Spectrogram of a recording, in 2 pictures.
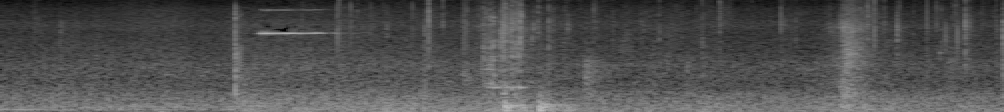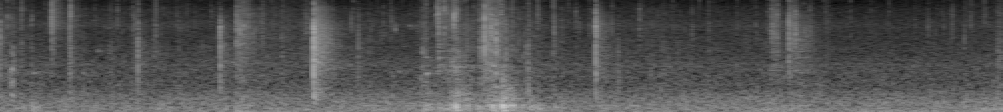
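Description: Wood fire crackling in the open firebox of a maple syrup evaporator, with scattered sharp pops and a few louder knocks of split firewood being handled. A single short high squeak sounds about two seconds in.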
